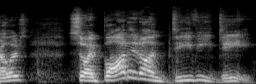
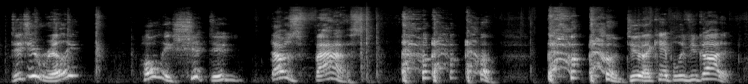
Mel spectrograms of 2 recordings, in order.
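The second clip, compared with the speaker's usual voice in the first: much higher, excited "holy shit, dude"; excited disbelief; 6 semitones higher than usual. Real, not acted. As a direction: burst out amazed at a viewer's win. Viewer won the code.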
